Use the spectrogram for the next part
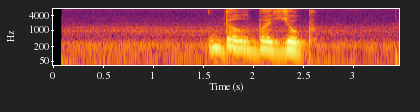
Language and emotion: Russian, angry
